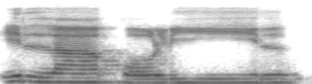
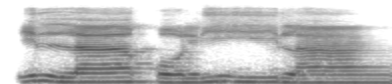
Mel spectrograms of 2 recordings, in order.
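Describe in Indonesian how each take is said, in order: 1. Frasa berakhir mendadak pada konsonan l. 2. Frasa berakhir dengan vokal a panjang yang ditarik. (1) "Salah itu" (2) "Bacaan mat panjang"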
